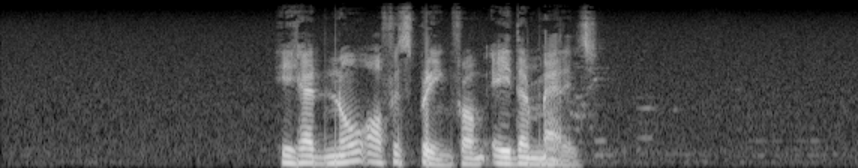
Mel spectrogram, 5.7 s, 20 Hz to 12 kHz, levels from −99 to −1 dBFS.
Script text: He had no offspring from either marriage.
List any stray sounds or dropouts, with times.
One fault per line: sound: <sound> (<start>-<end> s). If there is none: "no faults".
no faults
